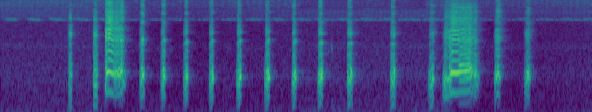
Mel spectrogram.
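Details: Female red junglefowl hen calling for a mate in a long steady run of short clucks about five per second, with two loud, harsh drawn-out squawks breaking the sequence.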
